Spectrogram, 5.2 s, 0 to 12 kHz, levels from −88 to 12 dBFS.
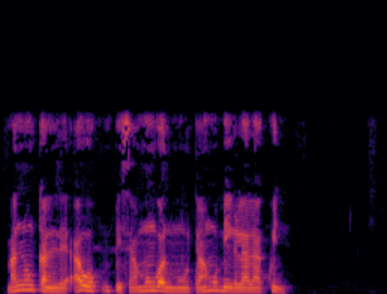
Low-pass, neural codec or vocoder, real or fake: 7.2 kHz; none; real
